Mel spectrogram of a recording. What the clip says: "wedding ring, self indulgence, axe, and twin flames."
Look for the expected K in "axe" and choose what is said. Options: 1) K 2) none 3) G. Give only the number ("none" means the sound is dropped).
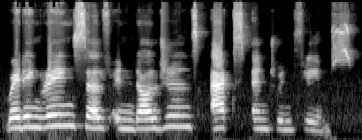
1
